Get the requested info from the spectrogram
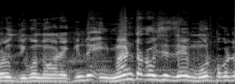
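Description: Only speech: a man talking continuously.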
